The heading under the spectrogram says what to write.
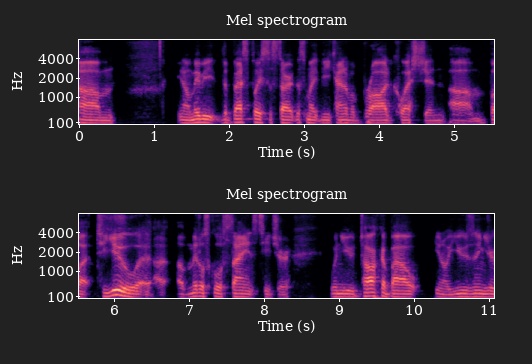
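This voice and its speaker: On a very clean recording with a silent background, a man with a Michigan accent speaks at a moderate pace with fairly even intonation. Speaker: podcast host. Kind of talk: podcast interview.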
